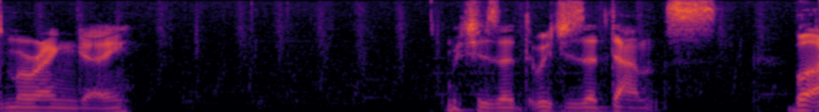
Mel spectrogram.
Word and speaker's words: merengue: It's not meringue. It's merengue. It's not. No, that's meringue you're thinking of, isn't it? Is there a dessert called merengue? No, it's spelt differently. You're thinking of meringue. Yeah, with an I. That's meringue is the dessert. The fluffy white dessert thing is meringue. This word here is merengue, which is a dance.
